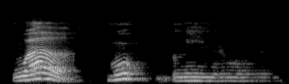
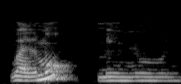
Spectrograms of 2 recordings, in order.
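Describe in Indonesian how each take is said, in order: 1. L akhir pada 'wal' ditahan satu ketuk. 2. L akhir pada 'wal' dipotong terlalu pendek. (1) "harus satu ketuk" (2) "Bukan ... keseret. Jadi dia kurang dari satu ketuk"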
